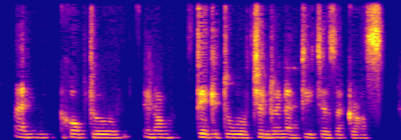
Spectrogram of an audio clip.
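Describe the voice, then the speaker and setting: Somewhat breathy and at a medium pitch, a woman speaks at a fairly slow pace in a monotone, flat intonation, with very even loudness. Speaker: Montessori educator. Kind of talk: casual chat. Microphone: audio too quiet.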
